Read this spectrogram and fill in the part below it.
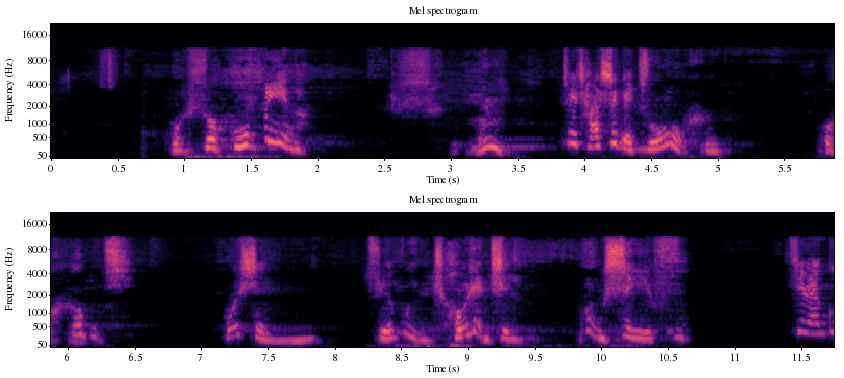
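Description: A young woman speaks firmly and coldly, close by.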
